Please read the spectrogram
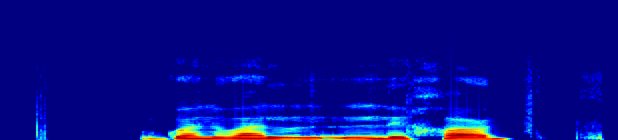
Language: Pashto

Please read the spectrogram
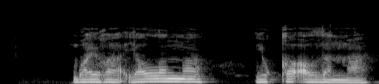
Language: Bashkir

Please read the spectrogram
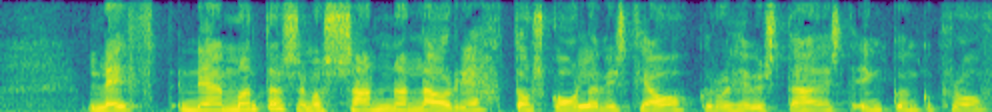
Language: Icelandic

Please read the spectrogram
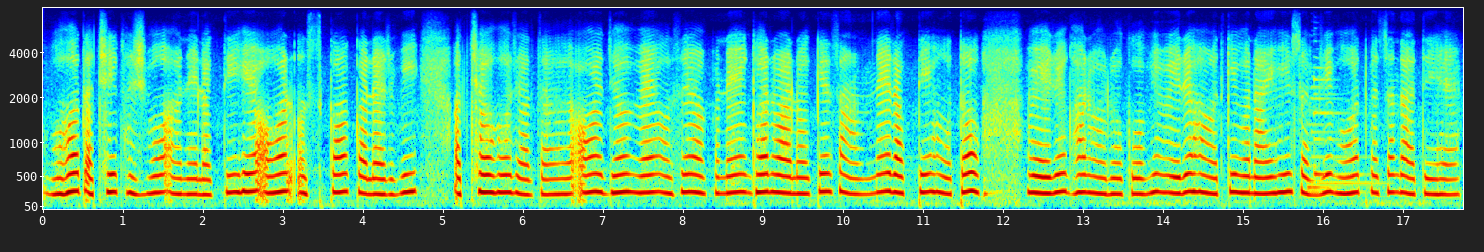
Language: Urdu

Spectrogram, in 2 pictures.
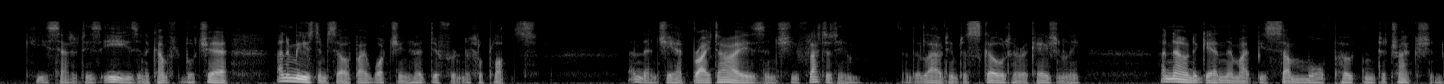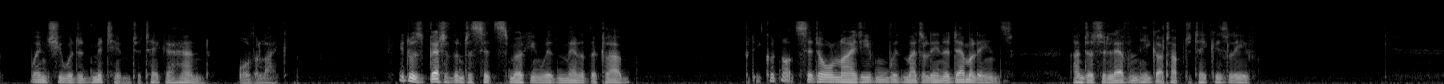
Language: English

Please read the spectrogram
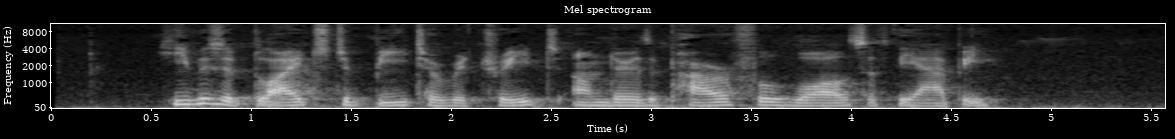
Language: English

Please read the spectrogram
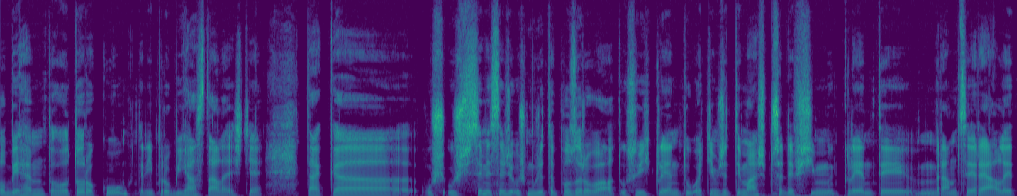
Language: Czech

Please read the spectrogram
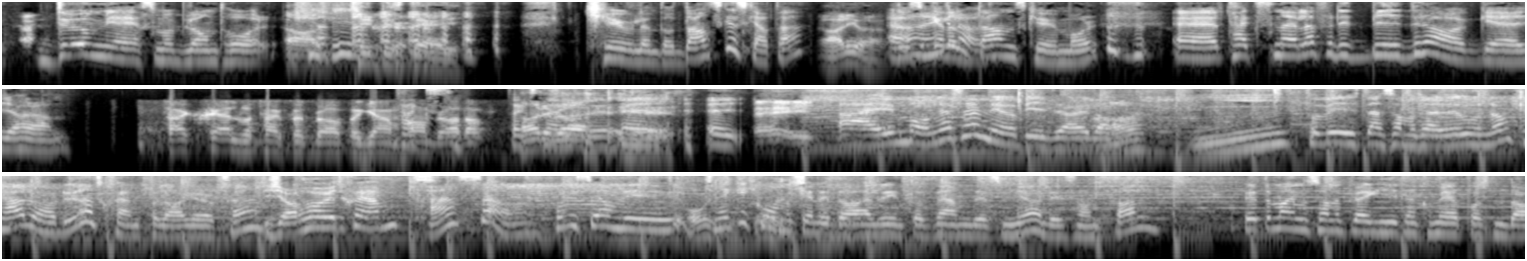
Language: Swedish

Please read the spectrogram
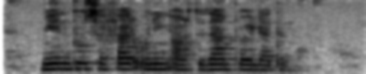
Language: Uzbek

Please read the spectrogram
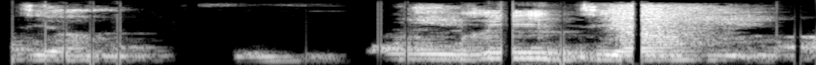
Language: Swahili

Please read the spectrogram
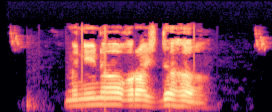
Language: Yidgha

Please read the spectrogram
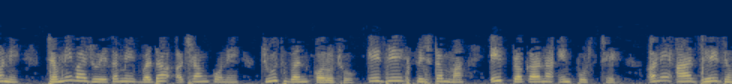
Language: Gujarati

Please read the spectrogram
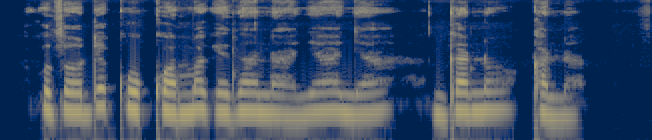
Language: Kikuyu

